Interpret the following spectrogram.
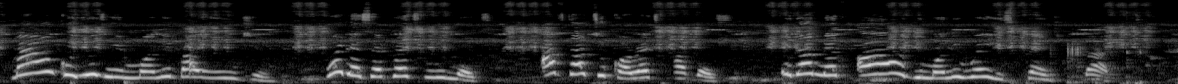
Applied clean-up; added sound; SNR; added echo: classical method log-MMSE.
